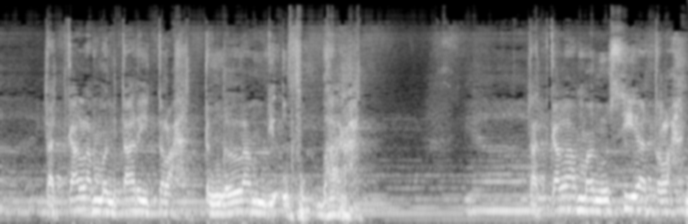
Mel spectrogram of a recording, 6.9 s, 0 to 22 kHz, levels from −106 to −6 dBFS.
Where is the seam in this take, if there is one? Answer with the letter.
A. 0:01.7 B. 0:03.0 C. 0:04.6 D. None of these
D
